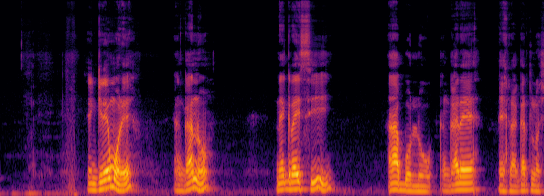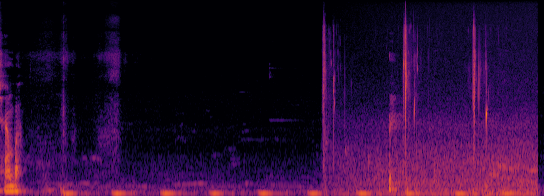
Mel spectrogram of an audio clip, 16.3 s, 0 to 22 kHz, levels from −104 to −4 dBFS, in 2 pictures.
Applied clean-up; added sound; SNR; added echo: none; Raindrop; 18 dB; none.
